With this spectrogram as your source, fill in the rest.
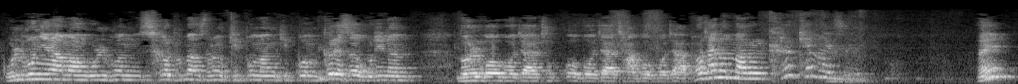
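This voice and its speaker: A Buddhist teacher gives a colloquial, animated sermon, often acting out everyday talk and laughing. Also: mid-range voice, moderate pace. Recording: roomy hall from a distant mic, faint hum.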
